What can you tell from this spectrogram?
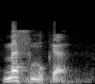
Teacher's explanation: You're not going to say masmuka, but rather you're going to pronounce it short as though the alif is not there.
